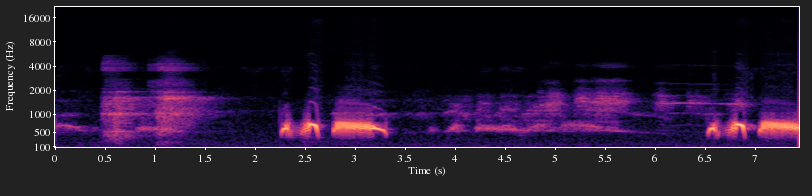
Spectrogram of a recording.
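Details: Tense 'thổ'-voice 'Thúc' coo of a spotted dove, a model for decoy birds. Two loud phrases of paired short hoots and a long rolling coo, with faint softer calls and background noise between them.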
